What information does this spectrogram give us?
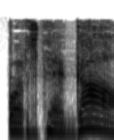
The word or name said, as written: ortegal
